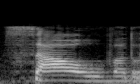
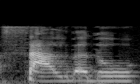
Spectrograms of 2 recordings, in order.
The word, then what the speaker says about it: Salvador: Salvador, em português fala Salvador, esse L tem um som de U, mas em espanhol você fala Salvador, que o L tem um som de L mesmo.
